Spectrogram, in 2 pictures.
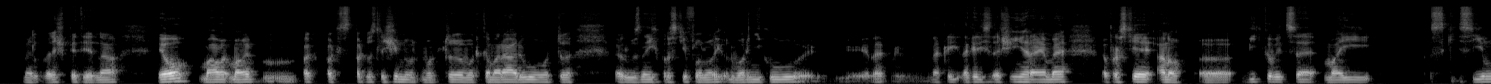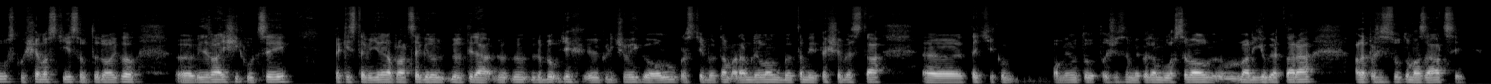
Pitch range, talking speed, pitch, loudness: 110-120 Hz, 155 wpm, 110 Hz, -26 LUFS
